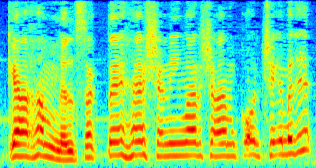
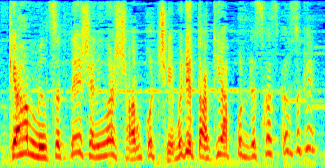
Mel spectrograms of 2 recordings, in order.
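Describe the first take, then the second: First: It is said flatly without excitement. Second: It is said with excitement and energy.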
